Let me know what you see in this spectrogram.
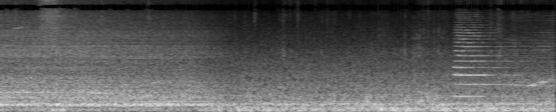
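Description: X'Trapolis electric trains at a station platform: the steady rumble of a train fades after about three seconds. About seven seconds in, a short horn sounds for just over a second.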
